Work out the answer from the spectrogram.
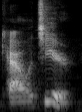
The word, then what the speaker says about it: Khalatiir: uh the channel you are watching it's named caer that's how you say it uh I've heard different pronunciations of it but it's not a word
